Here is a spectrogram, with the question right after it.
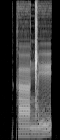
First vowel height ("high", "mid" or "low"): low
